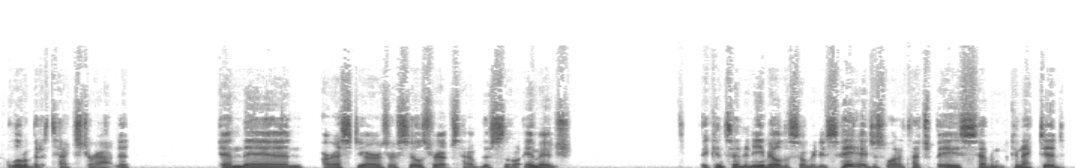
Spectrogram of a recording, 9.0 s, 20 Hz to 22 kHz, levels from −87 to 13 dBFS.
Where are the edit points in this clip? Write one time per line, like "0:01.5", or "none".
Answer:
none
